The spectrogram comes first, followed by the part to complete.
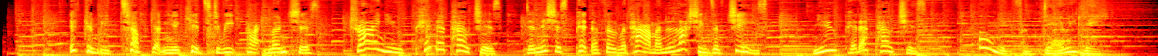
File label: Commercial; Dairylea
